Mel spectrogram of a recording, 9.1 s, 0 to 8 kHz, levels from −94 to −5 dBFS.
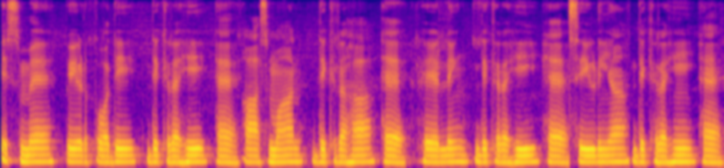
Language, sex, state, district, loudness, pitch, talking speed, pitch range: Hindi, male, Uttar Pradesh, Hamirpur, -15 LUFS, 115 Hz, 120 wpm, 115-120 Hz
